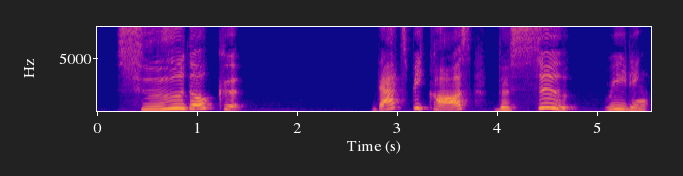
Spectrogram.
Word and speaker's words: sudoku: Similarly, the word sudoku in English has 3 syllables. But in Japanese, there's a double vowel, so it's 4 syllables. Sudoku. Sudoku.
